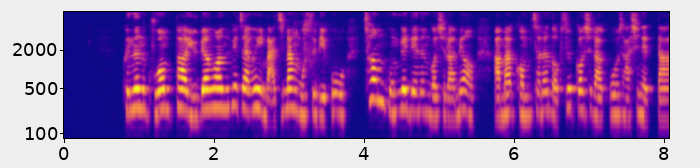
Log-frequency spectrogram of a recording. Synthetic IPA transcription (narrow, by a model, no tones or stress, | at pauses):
kɯnɯnkuwʌmpʰajubjʌŋɦʌnɸwe̞d͡ʑaŋɯmad͡ʑimaŋmosʰɯbiɡo | t͡ɕʰʌɯmkoŋɡe̞dwe̞nɯnɡʌɕʰiɾamjʌ | amakʌmt͡ɕʰaɾɯnʌp̚s͈ɯɭk͈ʌɕʰiɾaɡot͡ɕaɕʰinɦe̞t̚t͈a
